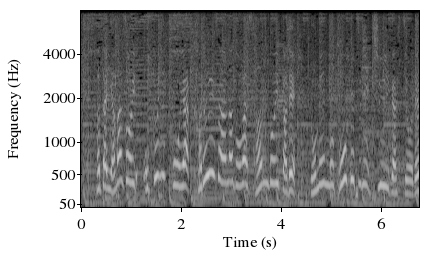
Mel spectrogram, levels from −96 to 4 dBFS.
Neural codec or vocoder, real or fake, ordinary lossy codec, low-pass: none; real; none; none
